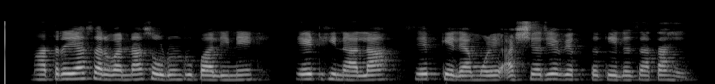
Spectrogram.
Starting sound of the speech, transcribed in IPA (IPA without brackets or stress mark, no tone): m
